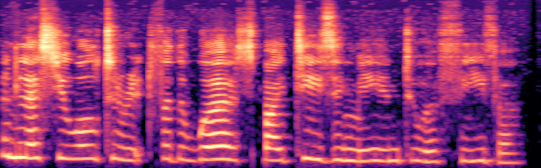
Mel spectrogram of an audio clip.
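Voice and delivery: put-on high, peevish boy reproach; high sickly boy being pettish. A narrator's reading. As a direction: sulk it at her. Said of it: "he replied pettishly".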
